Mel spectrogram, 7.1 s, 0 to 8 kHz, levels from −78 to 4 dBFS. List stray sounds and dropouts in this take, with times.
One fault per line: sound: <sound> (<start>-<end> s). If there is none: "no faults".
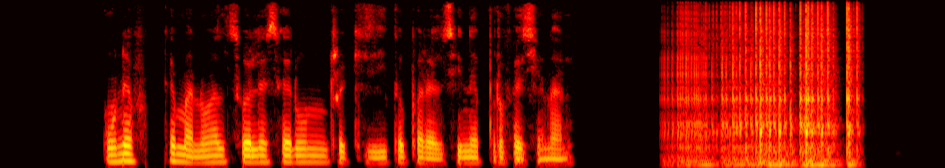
sound: dropout (1.1-1.2 s)
sound: squeak (4.9-6.5 s)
